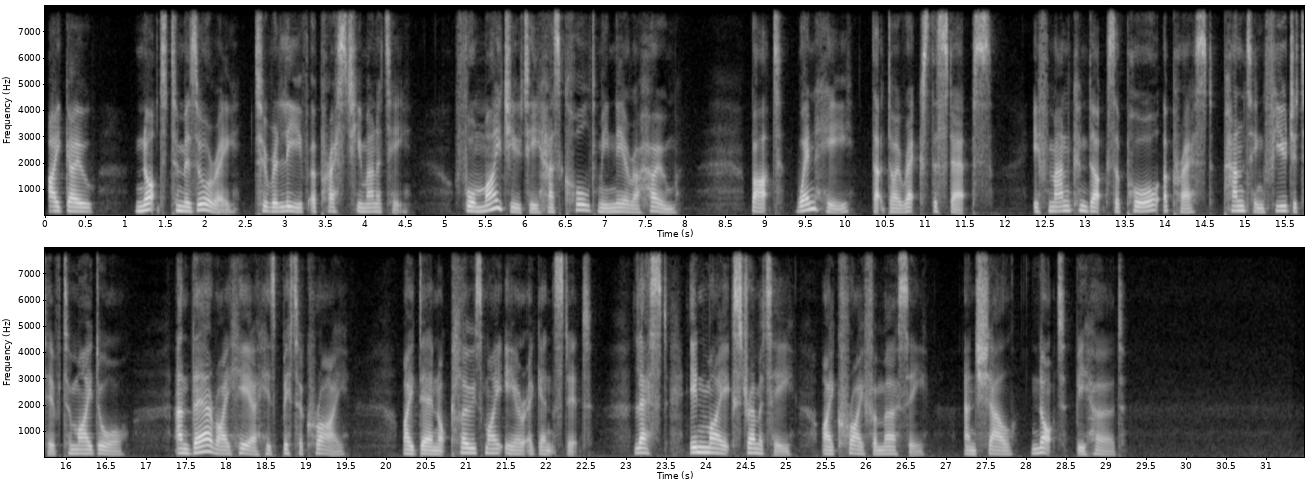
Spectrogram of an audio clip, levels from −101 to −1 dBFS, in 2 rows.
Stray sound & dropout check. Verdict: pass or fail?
pass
